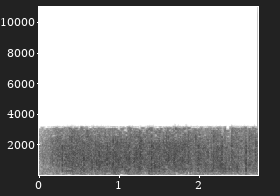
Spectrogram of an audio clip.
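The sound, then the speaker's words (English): A studio audience applauds steadily for Barry Cryer, judging who has tied the best tie: a dense wash of many hands clapping at a sustained, fairly loud level for a few seconds with no one speaking. “First of all, will you give your applause or otherwise for Barry Cryer?”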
